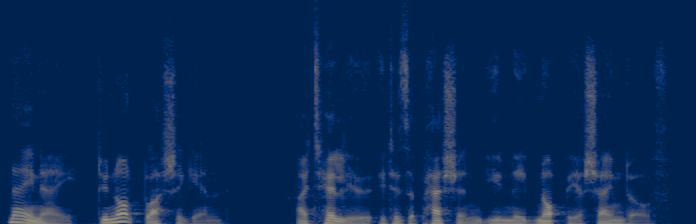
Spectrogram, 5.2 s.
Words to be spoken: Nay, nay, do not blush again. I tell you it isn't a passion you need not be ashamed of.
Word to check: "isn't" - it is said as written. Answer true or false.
false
